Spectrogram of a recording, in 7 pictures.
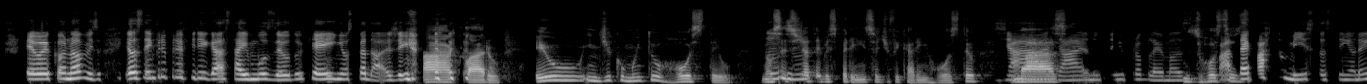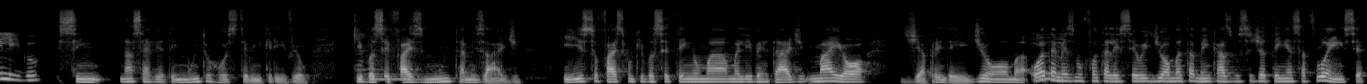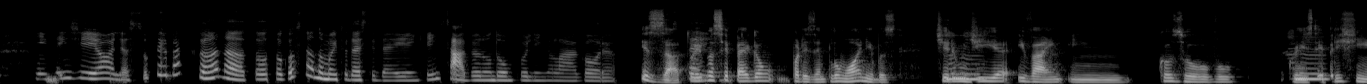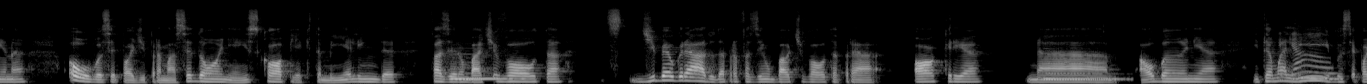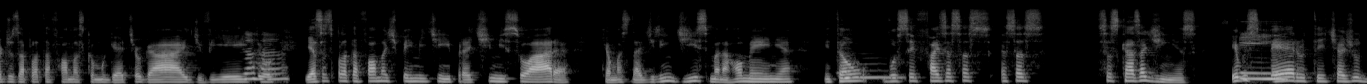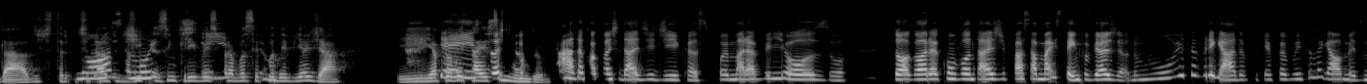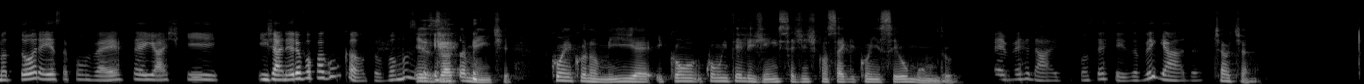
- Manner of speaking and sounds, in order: laugh; in English: "hostel"; in English: "hostel"; tapping; in English: "hostels"; in English: "hostel"; unintelligible speech; "Ócrida" said as "Ócria"; chuckle; laugh
- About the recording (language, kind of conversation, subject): Portuguese, advice, Como planejar uma viagem divertida com pouco dinheiro sem estourar o orçamento?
